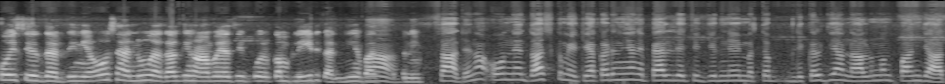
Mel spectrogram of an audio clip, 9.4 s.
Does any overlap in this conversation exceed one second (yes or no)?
no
